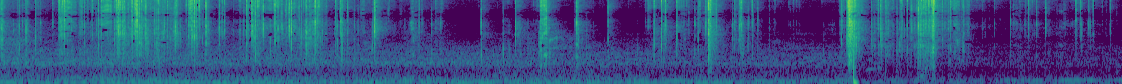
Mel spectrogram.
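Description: Foil wrapper of a hockey card pack crinkling and tearing as it is torn open by hand, a dense run of crackles with one sharp snap about six seconds in.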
